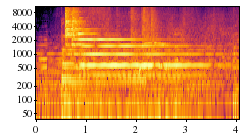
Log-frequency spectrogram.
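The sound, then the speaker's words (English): A single deep memorial bell strikes once with a sharp onset, then rings out in a long, shimmering decay of layered tones, loud, with no voices present. It is tolled to mark the passing of a fisherman lost at sea with the crew of the fishing vessel Destination in the Bering Sea. “When a fisherman dies at sea, it's tradition to ring a bell to mark his passing, a nod to the fact that sailors ring the ship's bell at the end of their watch.”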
